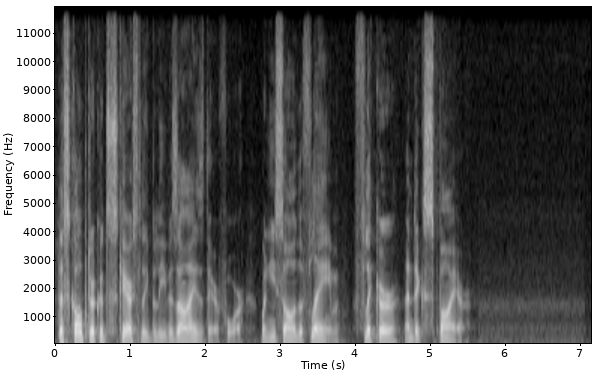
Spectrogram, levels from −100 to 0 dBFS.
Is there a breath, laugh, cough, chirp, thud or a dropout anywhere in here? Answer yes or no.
no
